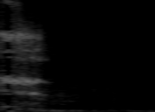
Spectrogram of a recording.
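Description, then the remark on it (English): A single sharp, loud sneeze, bursting out with a hissing rush of air before fading quickly into near silence. “So I'm sneezing on the truth.”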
